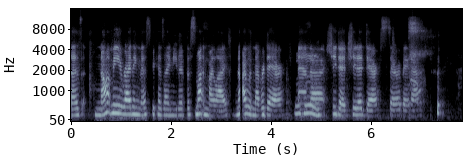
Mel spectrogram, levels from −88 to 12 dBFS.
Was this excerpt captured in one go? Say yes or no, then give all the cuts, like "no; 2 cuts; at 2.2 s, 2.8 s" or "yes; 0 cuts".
no; 1 cut; at 3.4 s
